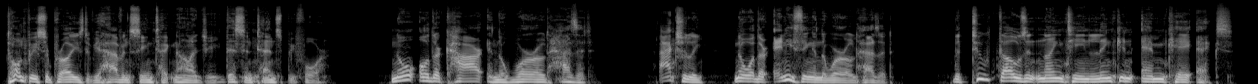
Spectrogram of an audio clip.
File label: irish neutral; Lincoln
